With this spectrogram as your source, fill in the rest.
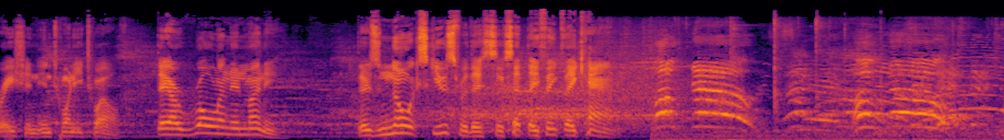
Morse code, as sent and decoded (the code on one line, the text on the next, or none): none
